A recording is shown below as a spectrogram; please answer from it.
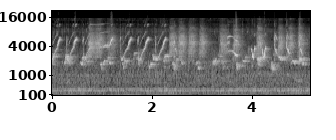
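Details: Lovebird song for masteran tutoring: rapid chattering strings of rising slurred notes, with brief squeaky whistles between bursts and a low steady hum underneath.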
